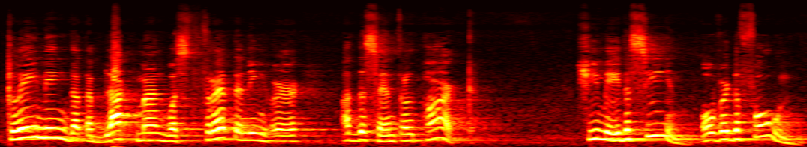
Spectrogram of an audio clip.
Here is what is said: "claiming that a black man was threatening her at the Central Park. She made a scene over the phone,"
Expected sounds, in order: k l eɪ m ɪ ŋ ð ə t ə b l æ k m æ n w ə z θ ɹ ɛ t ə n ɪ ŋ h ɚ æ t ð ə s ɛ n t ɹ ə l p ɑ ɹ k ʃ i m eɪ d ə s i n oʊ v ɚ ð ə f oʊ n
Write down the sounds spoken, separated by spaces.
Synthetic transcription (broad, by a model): k l eɪ m ɪ ŋ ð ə t ə b l æ k m æ n w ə s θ ɹ ɛ t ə n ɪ ŋ h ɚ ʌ t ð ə s ɛ n t ɹ ə l p ɑ ɹ k ʃ i m eɪ d ə s i n oʊ v ɚ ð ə f oʊ n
